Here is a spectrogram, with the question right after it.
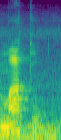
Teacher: nós escrevemos m a t o né ou o mato Mas na nossa pronúncia na maioria do do português brasileiro é na verdade sai um u no final né então é mato esse U é bem fraquinho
